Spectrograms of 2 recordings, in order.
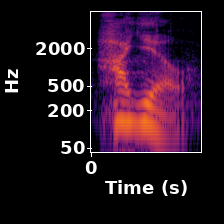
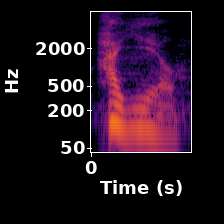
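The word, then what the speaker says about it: חיל: It's the Hebrew word hayil. It sounds like a karate chop to me, hayil.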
